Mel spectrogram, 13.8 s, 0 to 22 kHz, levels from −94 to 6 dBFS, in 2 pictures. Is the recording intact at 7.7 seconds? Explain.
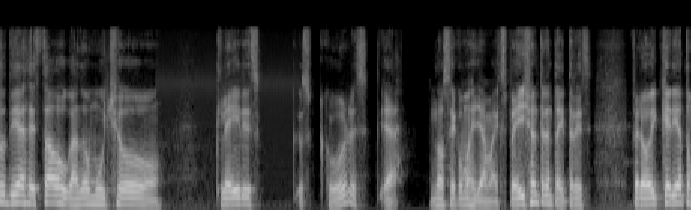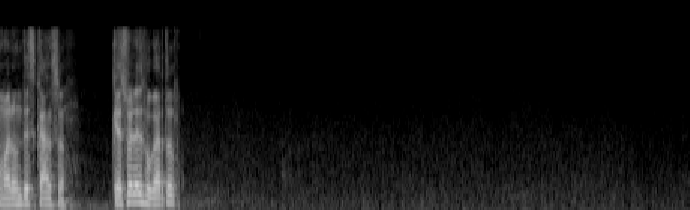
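Yes, the speech at 7.7 seconds is intact, with no dropout, click, distortion or other disturbance at that moment.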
